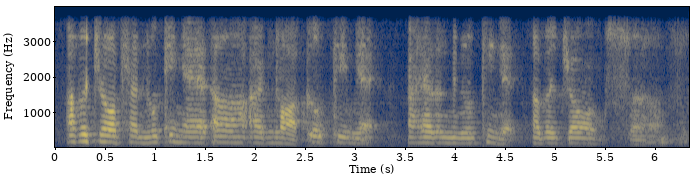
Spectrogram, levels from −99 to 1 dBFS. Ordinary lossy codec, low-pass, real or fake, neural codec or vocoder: none; 3.6 kHz; fake; codec, 24 kHz, 0.9 kbps, WavTokenizer, medium music audio release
